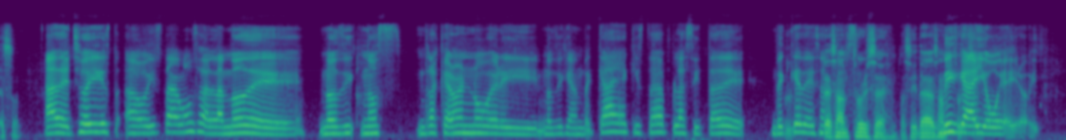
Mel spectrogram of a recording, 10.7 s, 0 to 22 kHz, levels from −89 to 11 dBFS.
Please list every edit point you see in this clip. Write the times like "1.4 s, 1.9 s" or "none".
3.1 s, 4.1 s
